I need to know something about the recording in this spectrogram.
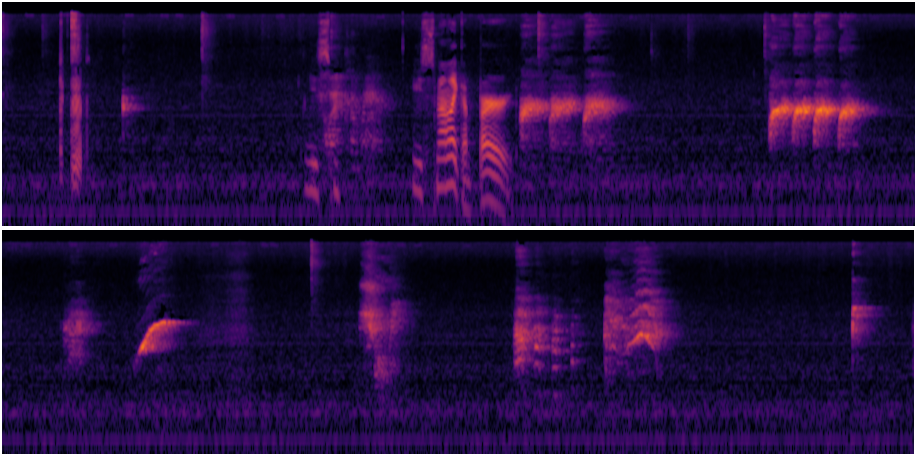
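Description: A parrot flaps its wings.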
